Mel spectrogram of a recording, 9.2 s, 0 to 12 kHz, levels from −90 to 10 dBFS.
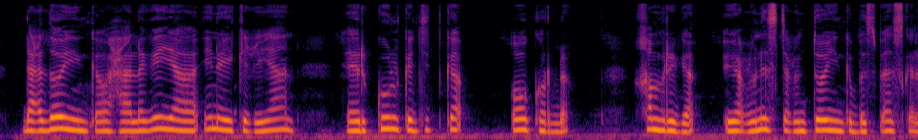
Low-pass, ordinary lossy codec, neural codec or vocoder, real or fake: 10.8 kHz; none; none; real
